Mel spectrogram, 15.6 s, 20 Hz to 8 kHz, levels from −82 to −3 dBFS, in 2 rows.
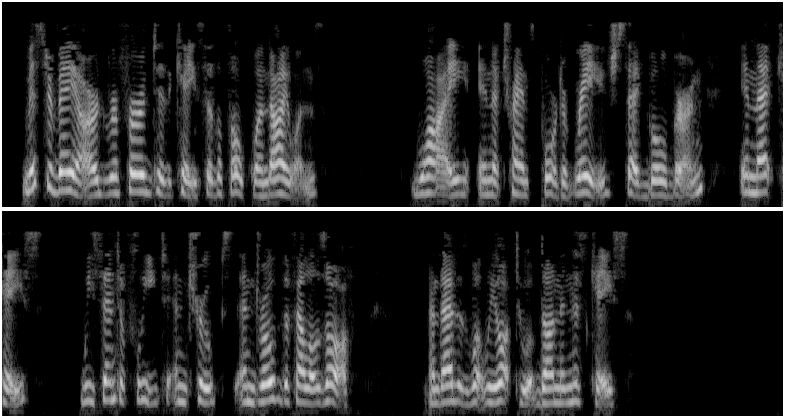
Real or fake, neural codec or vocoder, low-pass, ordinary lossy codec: fake; codec, 16 kHz, 4.8 kbps, FACodec; 7.2 kHz; MP3, 24 kbps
